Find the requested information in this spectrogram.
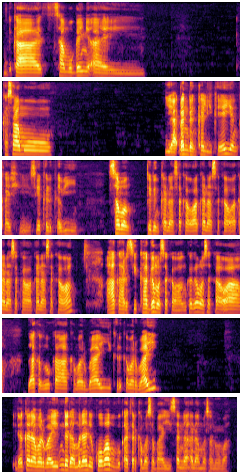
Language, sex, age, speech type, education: Hausa, male, 15-29, spontaneous, primary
